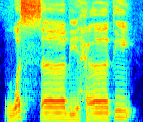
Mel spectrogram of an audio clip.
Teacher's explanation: سین اور حا کے اوپر کھڑی زبر ہے، اس کو ایک الف کے برابر لمبا کریں گے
